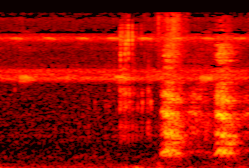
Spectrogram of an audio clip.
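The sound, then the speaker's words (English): A neighbor's big dog barks a few times at night in the neighbor's pitch-black backyard, three short gruff woofs in quick succession over a low outdoor rumble, with no talking. “You can just hear their dogs barking and barking.”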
